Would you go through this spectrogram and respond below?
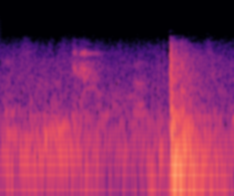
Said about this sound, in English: Wait a minute. I want to shut the door. Wait till I shut the door.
